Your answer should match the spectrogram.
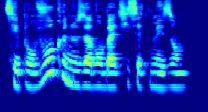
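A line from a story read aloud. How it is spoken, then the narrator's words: Brisk. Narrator (French): dit-il vivement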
